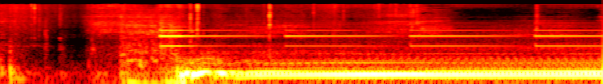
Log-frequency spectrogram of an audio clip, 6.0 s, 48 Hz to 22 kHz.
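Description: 2013 Dodge Charger R/T's 5.7-litre HEMI V8 starting about a second in, flaring briefly, then settling into a steady idle heard from inside the cabin. An electronic warning chime sounds alongside it, steady with short breaks.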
